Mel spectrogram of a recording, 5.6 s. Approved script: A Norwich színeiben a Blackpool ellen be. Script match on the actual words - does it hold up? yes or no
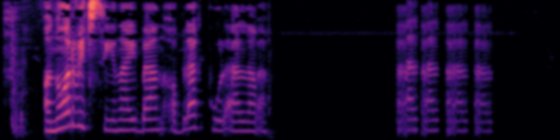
yes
